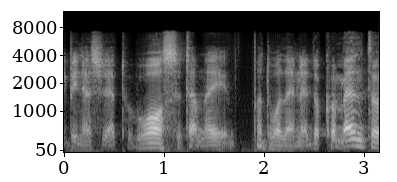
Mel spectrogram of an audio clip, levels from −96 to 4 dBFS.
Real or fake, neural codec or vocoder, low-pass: fake; codec, 16 kHz, 0.5 kbps, X-Codec, HuBERT features, trained on LibriSpeech; 7.2 kHz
